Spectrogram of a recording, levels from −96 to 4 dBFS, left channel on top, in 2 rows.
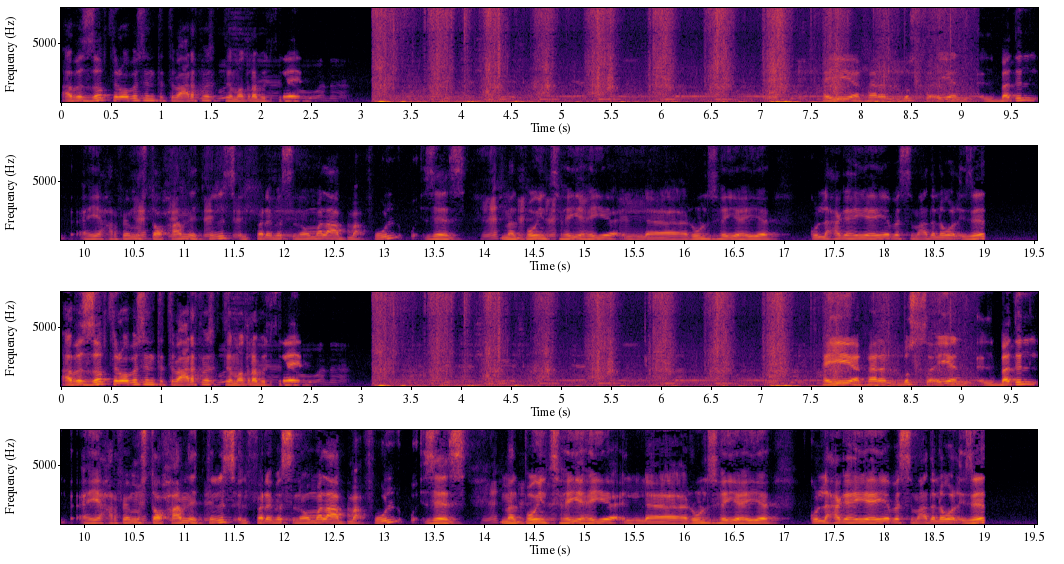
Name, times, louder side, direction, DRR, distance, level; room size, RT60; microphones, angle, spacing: voice 1, 0.0-2.4 7.6-13.8 14.2-17.0 17.3-19.0, right 7 dB, 50° right, 0.4 m, -30 dB
voice 2, 1.3-6.5 7.1-8.5 14.4-14.8, right 2 dB, 25° right, 5.5 m, -55 dB
sound 1, 3.1-9.2, equal, 5° left, 0.7 m, -34 dB
sound 2, 7.0-8.9 10.5-12.3 14.0-15.1 15.3-15.9, left 3 dB, 35° left, 1.9 m, -49 dB
head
